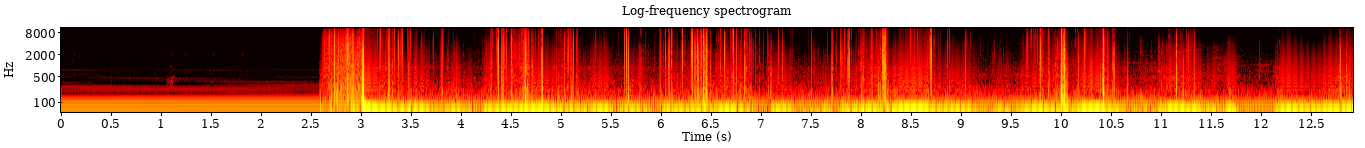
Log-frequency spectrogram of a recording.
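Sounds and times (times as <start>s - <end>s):
vinyl record noise: 2.6s - 12.9s.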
